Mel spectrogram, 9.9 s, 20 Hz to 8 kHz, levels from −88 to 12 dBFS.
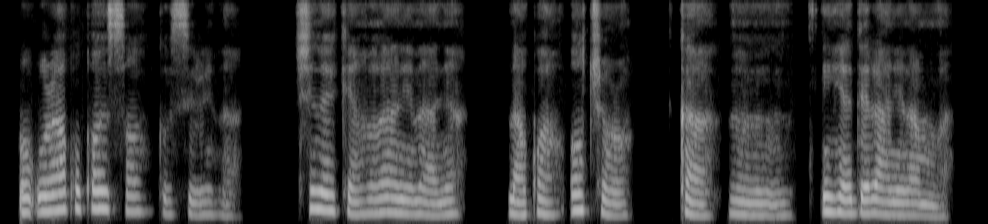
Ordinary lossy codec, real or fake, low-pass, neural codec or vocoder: none; fake; none; codec, 16 kHz, 4 kbps, FreqCodec, smaller model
